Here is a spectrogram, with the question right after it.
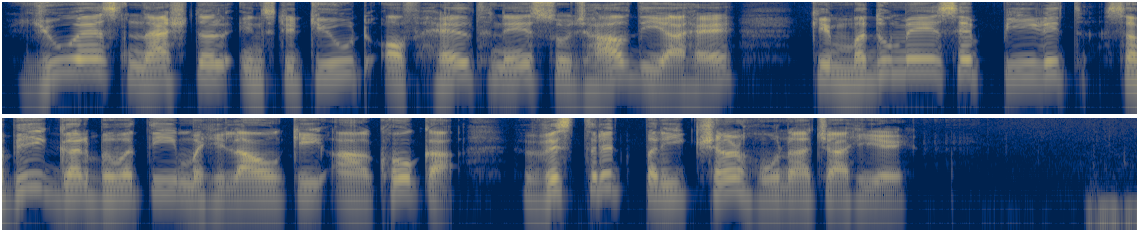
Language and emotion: Hindi, neutral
